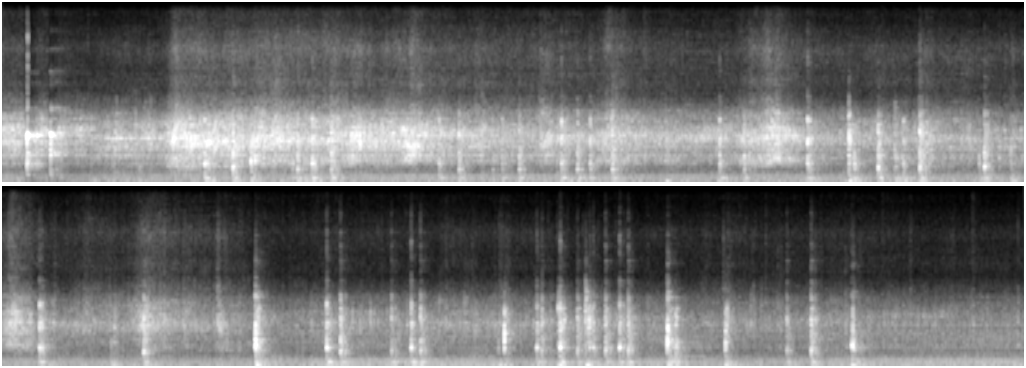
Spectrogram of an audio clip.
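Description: Diced raw chicken sizzling in a hot steel pot of sautéed onion, garlic and ginger while being stirred with a wooden spatula: a frying hiss, joined from about halfway by many sharp clacks of the spatula against the pot. A steady hum runs underneath.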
